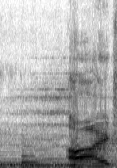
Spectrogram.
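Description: Gospel quartet music with piano accompaniment: held chords for the first second and a half, then a male voice slides up loudly into a high sung note.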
